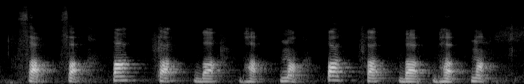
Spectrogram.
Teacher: যখন উচ্চারণ করতেছি তখন উপরের ঠোঁট আর নিচের ঠোঁট ঠাস করে বাড়ি খাইতেছে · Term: ওষ্ঠ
